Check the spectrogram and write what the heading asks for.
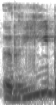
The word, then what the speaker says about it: read: Second और जो third form होती है उसको हम रेड पढ़ते हैं, रीड ना पढ़कर रेड पढ़ते हैं, लेकिन स्पेलिंग सेम ही रहती है।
